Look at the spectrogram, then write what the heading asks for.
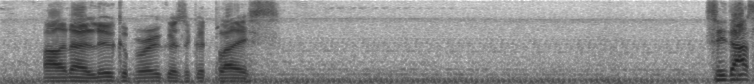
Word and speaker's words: Loughborough: We do like Luga Baruga. Oh no, Lugabaruga's a good place. See, that's how the rest of the country pronounces Loughborough.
